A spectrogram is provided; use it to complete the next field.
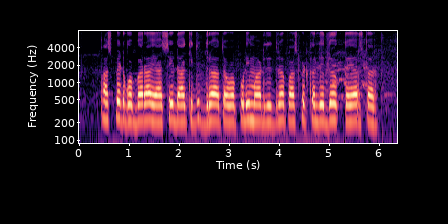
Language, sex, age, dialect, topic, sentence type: Kannada, male, 18-24, Northeastern, agriculture, statement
